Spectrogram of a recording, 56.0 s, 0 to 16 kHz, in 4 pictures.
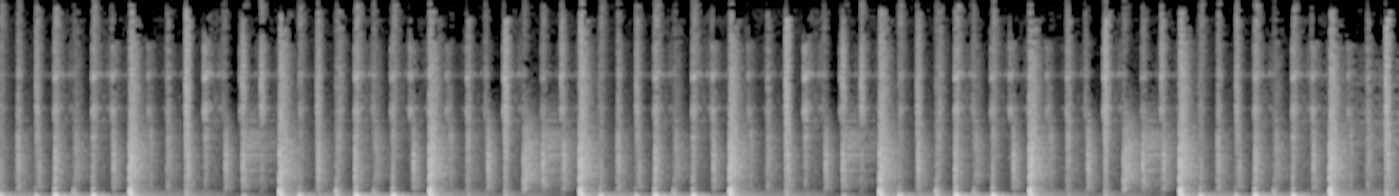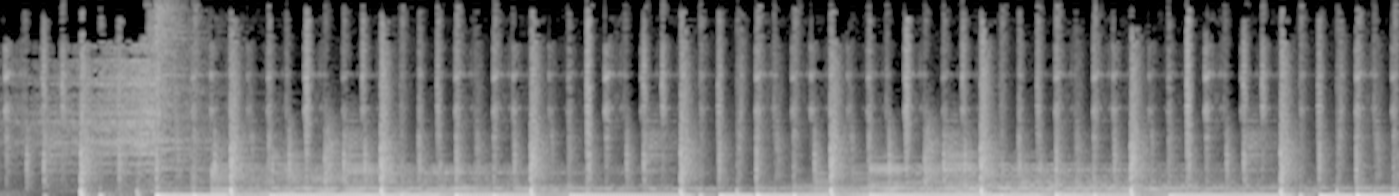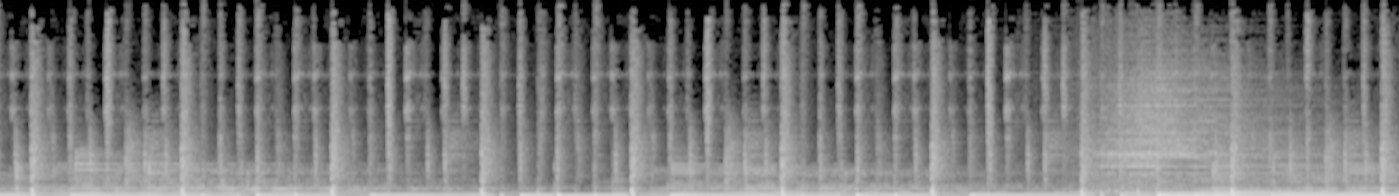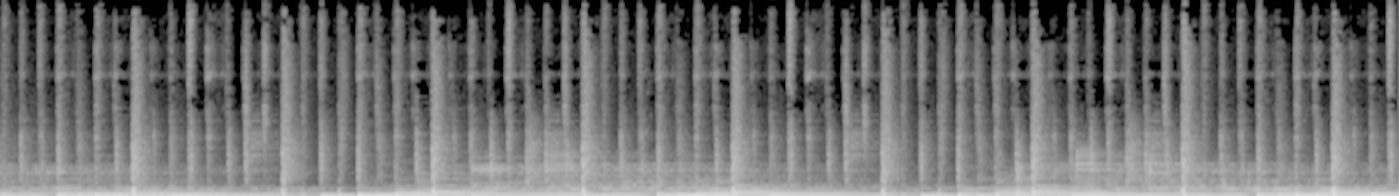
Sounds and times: Music: 0.0s - 55.9s.

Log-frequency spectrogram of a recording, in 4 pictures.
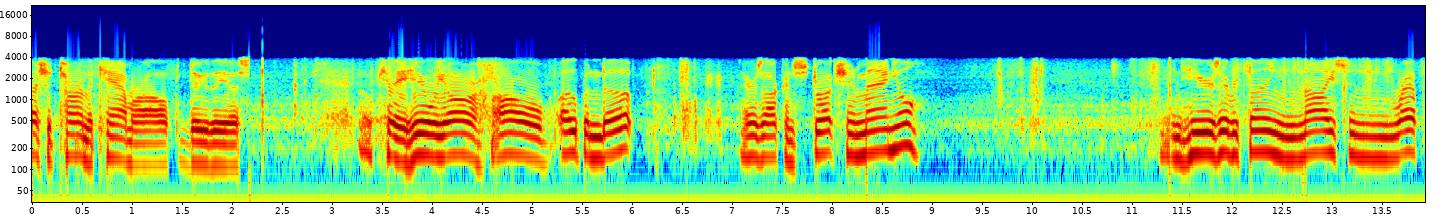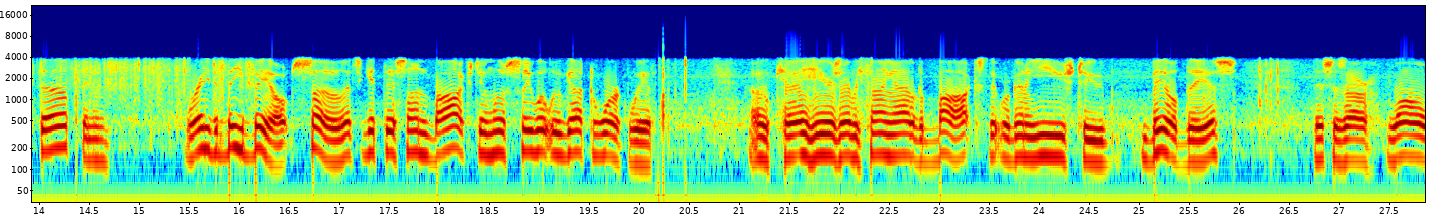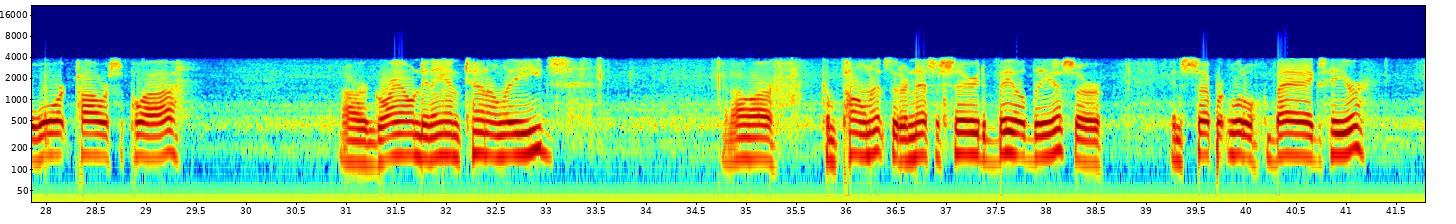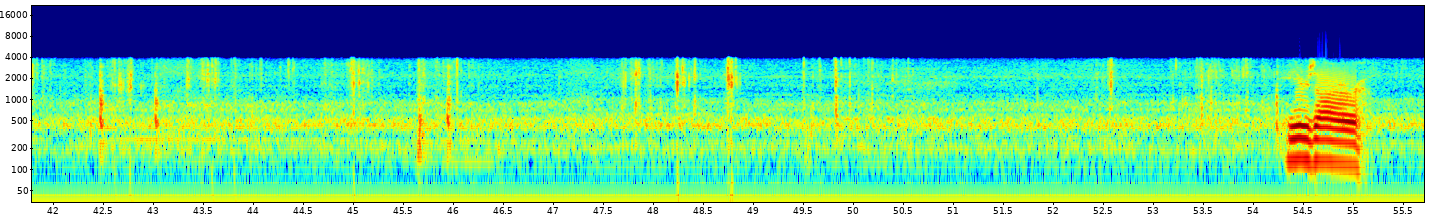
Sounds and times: Speech: 0.0s - 2.2s, 3.3s - 6.0s, 7.1s - 8.9s, 11.3s - 14.8s, 15.5s - 20.2s, 21.1s - 26.0s, 26.8s - 29.5s, 31.0s - 33.4s, 34.8s - 38.6s, 39.2s - 41.3s, 54.3s - 55.2s.

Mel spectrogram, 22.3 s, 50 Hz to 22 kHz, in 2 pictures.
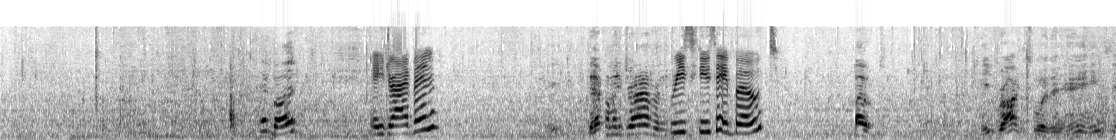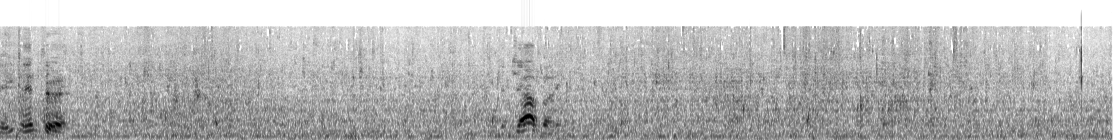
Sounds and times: Boat, Water vehicle: 0.0s - 22.3s
Speech: 16.2s - 16.8s.

